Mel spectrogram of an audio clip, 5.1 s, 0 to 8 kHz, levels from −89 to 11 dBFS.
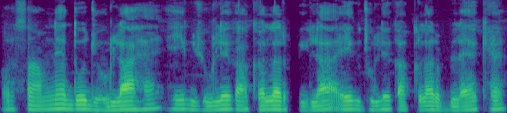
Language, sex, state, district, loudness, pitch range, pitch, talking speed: Hindi, male, Jharkhand, Ranchi, -19 LUFS, 105-115 Hz, 110 Hz, 190 wpm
